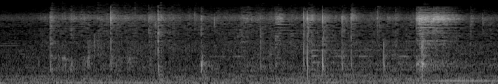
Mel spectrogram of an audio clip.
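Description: Crushed ginger and garlic hitting a hot pan, a soft steady sizzle with light scraping taps and a brief louder hiss near the end, no talking.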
